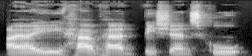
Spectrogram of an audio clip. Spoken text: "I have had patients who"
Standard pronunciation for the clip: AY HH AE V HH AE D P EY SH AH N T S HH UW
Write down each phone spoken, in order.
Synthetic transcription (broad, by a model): AY HH AE V HH AE D P EY SH AH N T S HH UW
